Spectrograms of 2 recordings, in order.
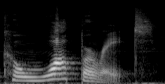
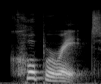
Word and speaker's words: cooperate: o's the same like coperate or cooperate or cooperate they don't make the w sound that is in the middle so if you listen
